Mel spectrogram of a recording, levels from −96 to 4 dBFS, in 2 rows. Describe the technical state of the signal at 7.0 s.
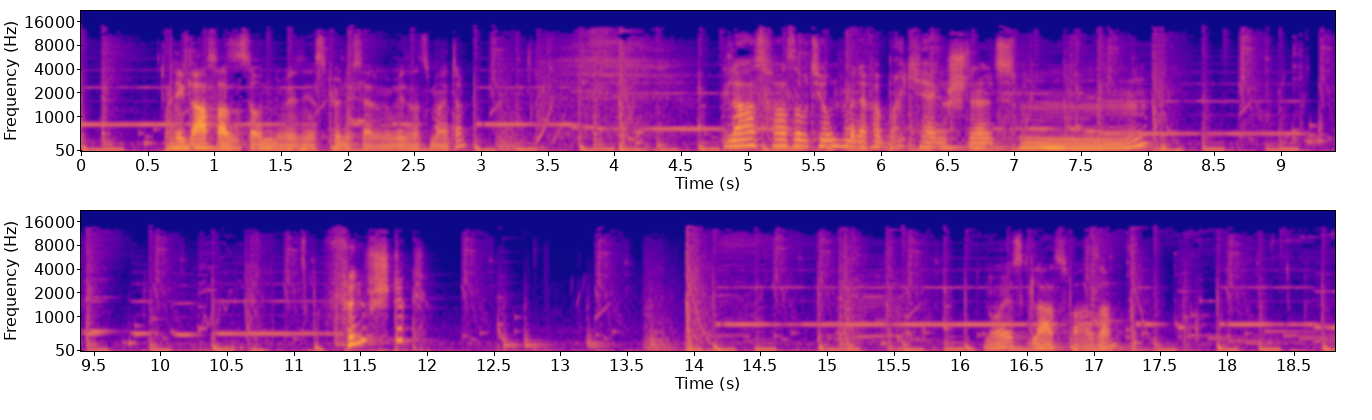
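At 7.0 s, as through the whole clip, you're hearing MP2 compression, likely at a low rate around 80 kbps: dull, gurgly, with upper sub-bands flickering out and coarse quantisation.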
